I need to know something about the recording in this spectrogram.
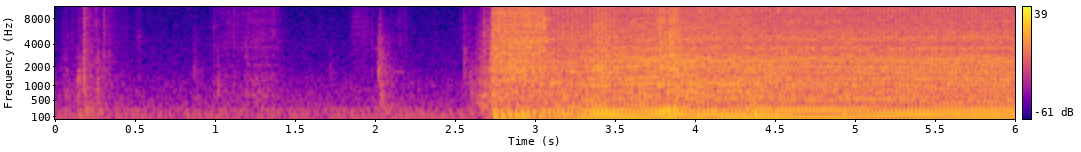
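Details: Honda ATC 200x after tank flush, new petcock and fuel line hookup: fires on the first kick and settles into a quick, even beat with no misses or knocks; runs cleanly.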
